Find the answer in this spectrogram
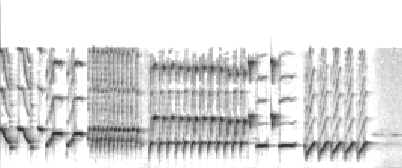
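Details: Timbrado canary song for training, densely varied: quick falling whistled notes, a dense rattling roll, a long steady metallic trill, short tones and a run of rising-falling swoops before fading out.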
